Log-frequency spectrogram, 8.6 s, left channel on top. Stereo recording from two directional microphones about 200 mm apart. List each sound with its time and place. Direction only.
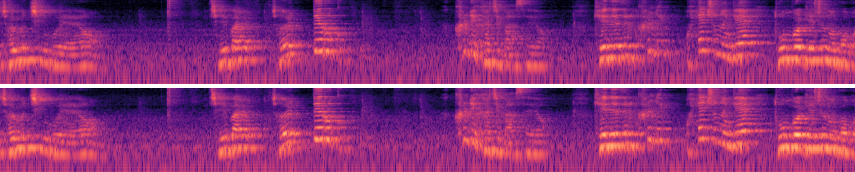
0.0 s a woman's voice: 15° right (ahead or behind)
4.5 s a woman's voice: 15° right (ahead or behind)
